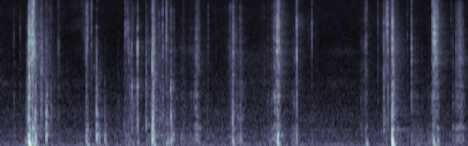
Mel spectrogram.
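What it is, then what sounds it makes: Cardboard box tapped with long nails. Extra long acrylic nails tap and scratch the front and sides of a medium, hollow, printed cardboard toy kit box. A quick, irregular run of short, dry taps lands with a low, hollow thump and a bright, crisp click on top, and each tap dies away almost at once. Faint scratchy rustles fill the quiet gaps between them.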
